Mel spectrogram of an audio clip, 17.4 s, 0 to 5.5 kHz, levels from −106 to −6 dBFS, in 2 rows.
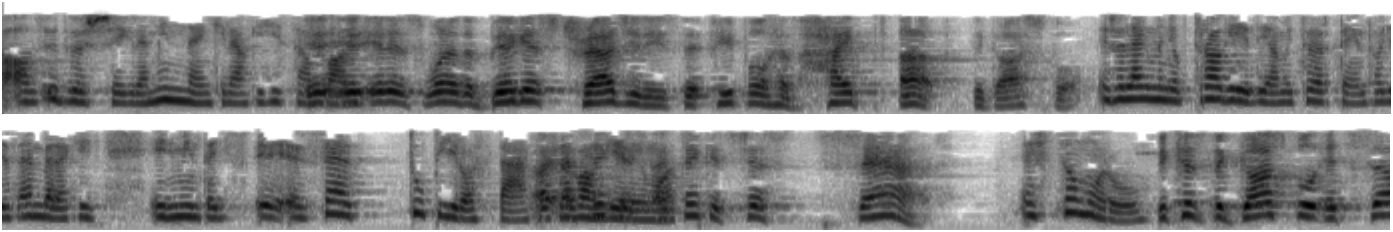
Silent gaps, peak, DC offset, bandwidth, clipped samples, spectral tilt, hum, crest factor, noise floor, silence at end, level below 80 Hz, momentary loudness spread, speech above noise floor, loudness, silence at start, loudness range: none; 0 dBFS; under 0.1%; 4.2 kHz; under 0.1%; -9 dB/octave; none; 20 dB; -54 dBFS; 0 s; -68 dBFS; 11 LU; 35 dB; -20 LUFS; 0 s; 5 LU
